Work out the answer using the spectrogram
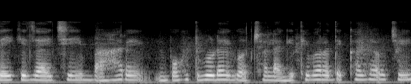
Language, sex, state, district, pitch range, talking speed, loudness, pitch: Odia, female, Odisha, Sambalpur, 200-215 Hz, 115 wpm, -16 LUFS, 210 Hz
